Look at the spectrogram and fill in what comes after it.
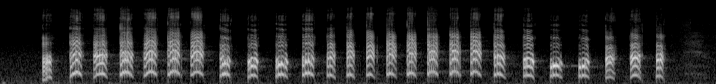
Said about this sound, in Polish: Kruki przy padlinie bardzo często kłócą się, przeganiają i wtedy wydają takie troszeczkę inne głosy, mniej więcej coś takiego.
